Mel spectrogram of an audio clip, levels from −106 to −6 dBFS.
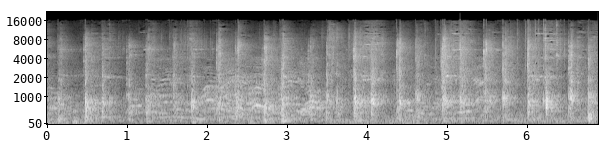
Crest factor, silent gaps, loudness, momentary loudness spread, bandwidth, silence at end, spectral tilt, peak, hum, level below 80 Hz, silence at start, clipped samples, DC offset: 22 dB; none; -20 LUFS; 9 LU; 17 kHz; 0 s; -2 dB/octave; 0 dBFS; none; -46 dBFS; 0 s; under 0.1%; under 0.1%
